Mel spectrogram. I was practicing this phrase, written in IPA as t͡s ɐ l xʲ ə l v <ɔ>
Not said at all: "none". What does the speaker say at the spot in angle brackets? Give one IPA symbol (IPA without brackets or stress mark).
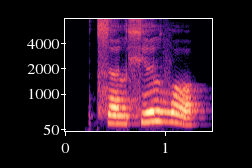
ɔ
